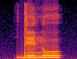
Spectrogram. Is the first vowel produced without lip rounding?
yes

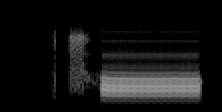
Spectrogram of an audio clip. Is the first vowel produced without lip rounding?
no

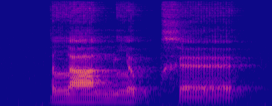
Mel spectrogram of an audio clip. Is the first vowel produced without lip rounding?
yes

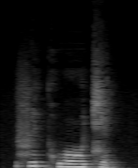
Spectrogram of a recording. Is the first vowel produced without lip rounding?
yes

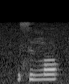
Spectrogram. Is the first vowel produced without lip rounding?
yes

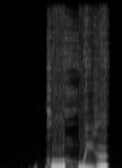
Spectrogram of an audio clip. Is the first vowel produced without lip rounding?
no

